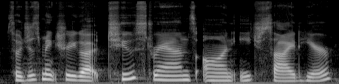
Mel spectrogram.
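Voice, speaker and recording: A woman's voice: medium pitch, a little slow, darkish tone, smooth, soft background music. A woman with a Canadian accent, explaining a craft project step by step in a friendly, chatty way. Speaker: craft instructor. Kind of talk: tutorial voice-over.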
